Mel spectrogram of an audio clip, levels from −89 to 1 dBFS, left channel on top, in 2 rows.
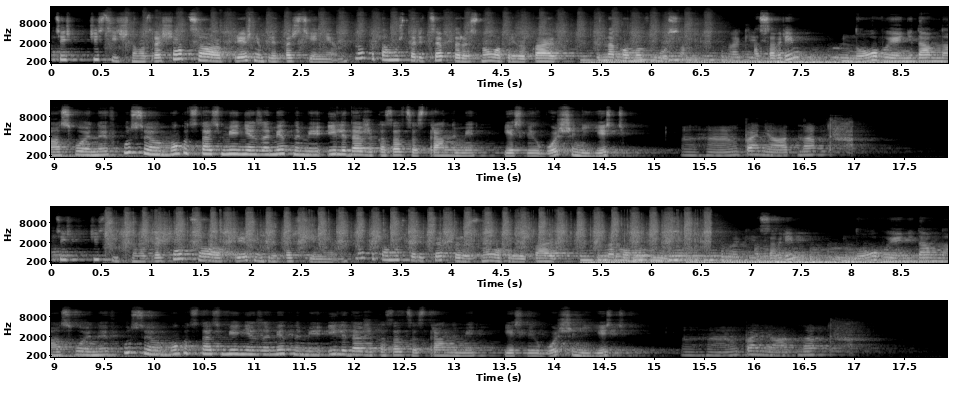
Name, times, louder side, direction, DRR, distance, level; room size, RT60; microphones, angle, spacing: voice 1, 0.0-5.1 5.5-6.4 7.0-7.5 7.8-13.2 13.5-14.6, left 5 dB, 40° left, 9 dB, 0.5 m, -32 dB
sound 1, 0.5-6.6, right 7 dB, 30° right, 0.6 m, -38 dB
sound 2, 5.3-9.6, right 3 dB, 85° right, 0.7 m, -32 dB
voice 2, 6.8-7.3 15.3-17.0, left 5 dB, 85° left, 9 dB, 1.0 m, -41 dB
19.5 x 15.5 x 2.9 m, 1.4 s
head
